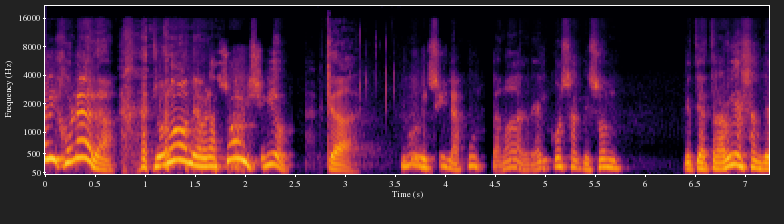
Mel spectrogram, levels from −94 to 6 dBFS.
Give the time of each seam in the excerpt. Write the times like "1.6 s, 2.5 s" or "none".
none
